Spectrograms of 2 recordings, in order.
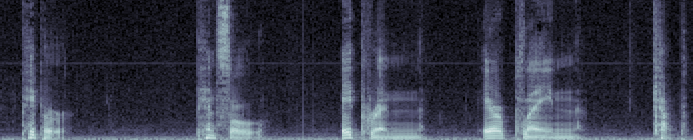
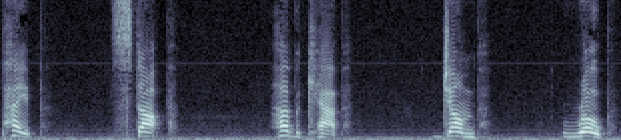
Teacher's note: The whispered tap of this drumbeat P is played with a light springing apart of the lips, just like for the B.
